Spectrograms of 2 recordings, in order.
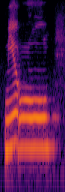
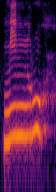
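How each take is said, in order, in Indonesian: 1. Bunyi n menyatu sepenuhnya menjadi r yang dobel. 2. Bunyi n diucapkan sebelum r. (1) "terus masukkan pada miru" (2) "dia tidak lagi bunyi minruh. Ah, tu salah"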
